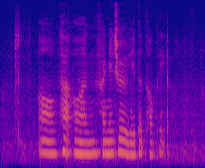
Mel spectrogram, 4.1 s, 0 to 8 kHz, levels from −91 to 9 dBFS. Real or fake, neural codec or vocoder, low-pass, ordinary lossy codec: fake; codec, 16 kHz, 0.5 kbps, FunCodec, trained on LibriTTS, 25 frames a second; none; none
